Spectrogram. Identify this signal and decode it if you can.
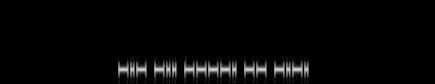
Morse code, heard as a keyed tone, about 40 wpm, 700 Hz. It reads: KD9MC
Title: USA Call Signs - 5 Characters - 2x Character Spacing - 40wpm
